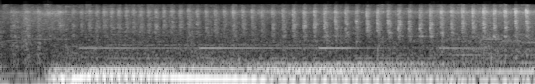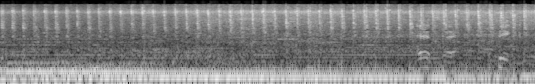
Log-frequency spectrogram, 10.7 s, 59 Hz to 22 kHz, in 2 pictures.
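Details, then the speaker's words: 2012 Chevrolet Silverado 5.3 V8 starts and idles with a sharp, steady tapping ticking from the top end near the engine centre, valve cover off one side: failing roller lifter tick. "y van a observar cuál es el sonido de estaca taca taca taca taca taca taca taca taca"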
